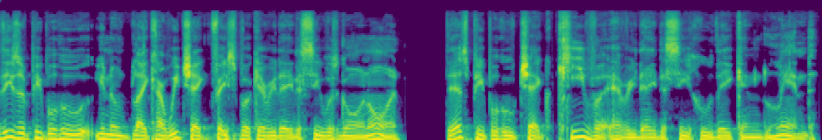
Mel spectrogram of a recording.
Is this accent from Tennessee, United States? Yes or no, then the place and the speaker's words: yes; Nashville, Tennessee, United States; moved away as an adult; now in Northwest Arkansas, United States; I'm originally from Nashville, Tennessee, and I moved to Northwest Arkansas about three, four years ago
